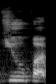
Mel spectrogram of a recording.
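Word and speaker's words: Kuper: encyclopedia edited by adam cooper k-u-p-e-r and jessica cooper k-u-p-e-r some people pronounce has cuber also do not get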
